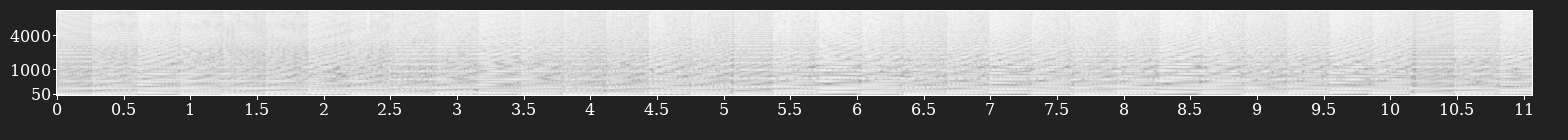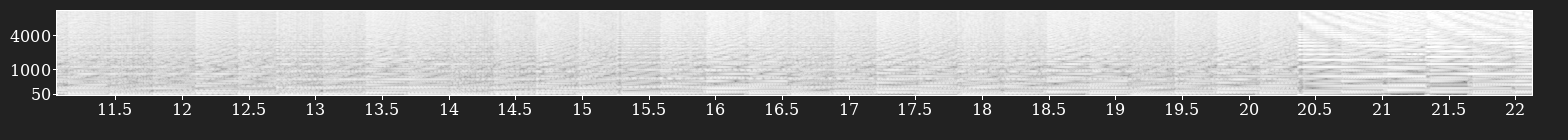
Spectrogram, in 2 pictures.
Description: Mini Melodies, SID MOS6581R3

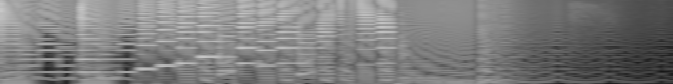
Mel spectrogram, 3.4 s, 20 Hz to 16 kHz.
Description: Incidental sid MOS6581R4; Street Fighter II; hvsc

